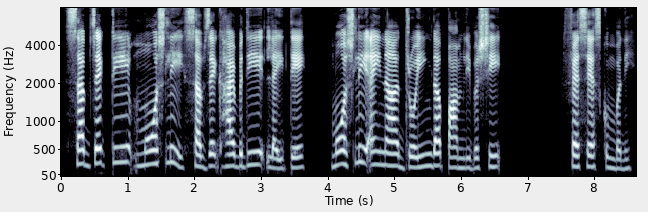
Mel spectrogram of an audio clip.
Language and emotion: Manipuri, neutral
